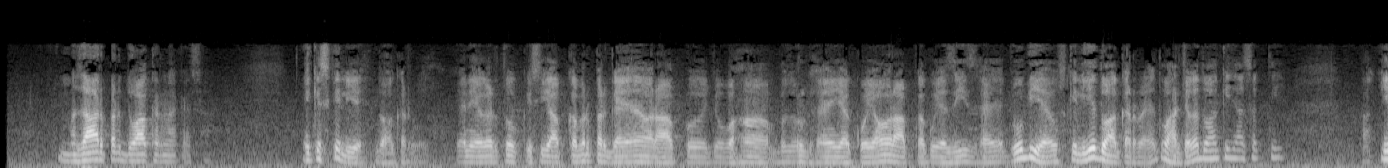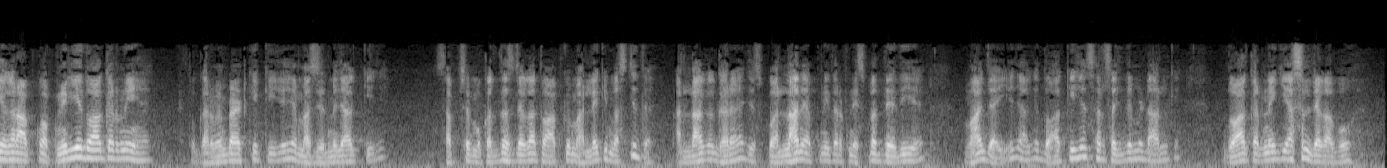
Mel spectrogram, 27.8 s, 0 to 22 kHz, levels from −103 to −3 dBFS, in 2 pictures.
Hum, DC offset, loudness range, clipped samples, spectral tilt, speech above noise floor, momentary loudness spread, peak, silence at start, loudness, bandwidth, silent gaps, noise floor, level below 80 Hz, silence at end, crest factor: none; under 0.1%; 4 LU; under 0.1%; -6.5 dB/octave; 25 dB; 13 LU; -2 dBFS; 0.25 s; -26 LUFS; 8.8 kHz; none; -50 dBFS; -48 dBFS; 0.1 s; 24 dB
